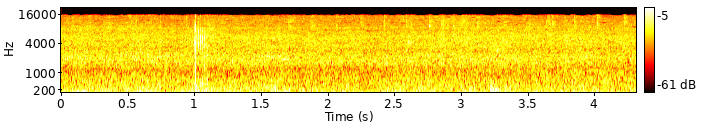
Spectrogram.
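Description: Steady wind noise on the microphone over the rush of a flood-swollen river, with one sharp click about a second in.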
